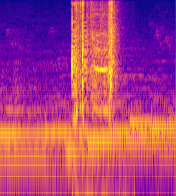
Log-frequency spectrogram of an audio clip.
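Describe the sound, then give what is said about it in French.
A camera shutter fires once as teenagers take a photo, a short crisp burst of mechanical clicking that stands out over faint background music tones. “Venez, on met de la musique. Ouais, ouais, vas-y. On fait une photo ?”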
